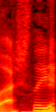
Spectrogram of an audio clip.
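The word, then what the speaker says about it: Ashleigh: Yeah, L-E-I-G-H, the best way to spell Ashley.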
